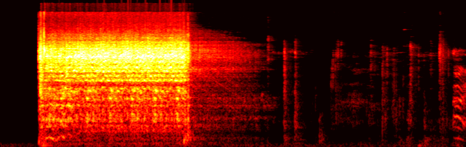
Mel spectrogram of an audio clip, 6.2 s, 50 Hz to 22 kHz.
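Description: A 1977 Ford Mustang engine cranks hard and loud for about two seconds without catching, then cuts off, leaving faint rattles, clicks and handling noise close by.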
